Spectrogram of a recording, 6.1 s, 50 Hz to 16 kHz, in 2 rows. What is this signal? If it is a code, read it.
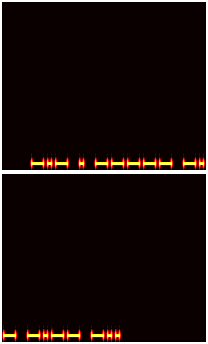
Morse code, heard as a keyed tone, about 20 wpm, 700 Hz. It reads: KE0KYD
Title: Speed Racing - USA 2x3 Call Signs 17wpm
